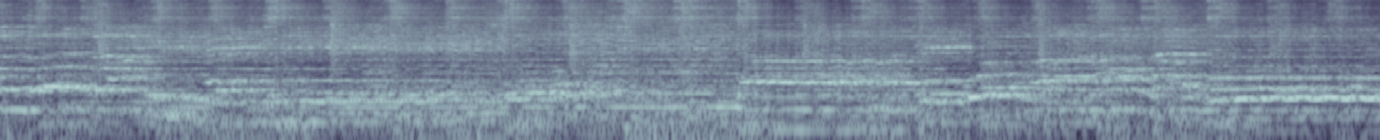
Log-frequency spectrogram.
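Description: Group singing a slow hymn with acoustic guitar, over a steady beat of shaken tambourines and a bass drum from a church percussion ensemble.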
